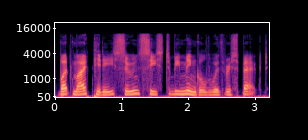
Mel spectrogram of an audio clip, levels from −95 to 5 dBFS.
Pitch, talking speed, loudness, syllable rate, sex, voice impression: 155 Hz, 185 wpm, -17 LUFS, 4.6 syllables/s, male, masculine, middle-aged, relaxed, slightly weak, soft, raspy, intellectual, calm, slightly mature, slightly friendly, reassuring, slightly wild, lively, strict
